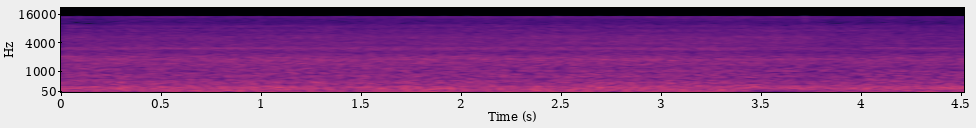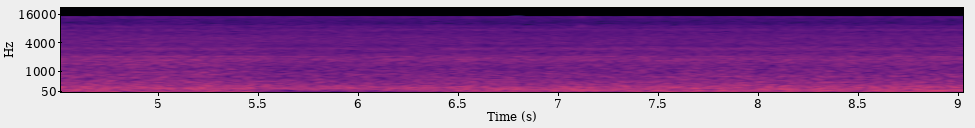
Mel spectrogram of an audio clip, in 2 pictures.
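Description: Steady train noise at a station platform: a low electric hum under an even hiss, with no distinct events.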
